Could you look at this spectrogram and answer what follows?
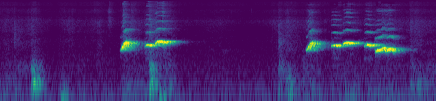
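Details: Pet cockatiel indoors, singing and whistling: two bursts of clear whistled phrases near the middle of its range, a rising note followed by level and falling slurs, with faint clicks between.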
